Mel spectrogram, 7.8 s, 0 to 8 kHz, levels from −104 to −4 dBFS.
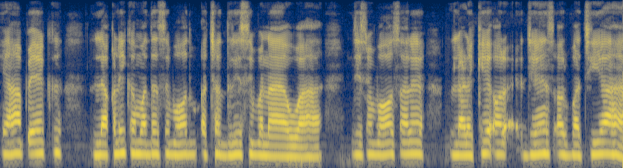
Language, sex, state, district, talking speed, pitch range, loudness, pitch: Hindi, male, Jharkhand, Garhwa, 170 wpm, 155-170 Hz, -16 LUFS, 165 Hz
